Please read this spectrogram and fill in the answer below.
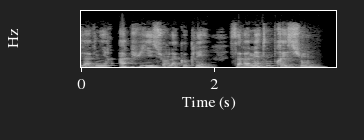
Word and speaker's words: cochlée: Alors ça s'écrit cochelée, mais ça se dit bien cochlée.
